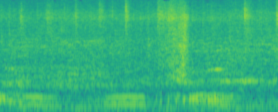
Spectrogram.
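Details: Low, rolling pigeon coos repeat roughly every second from racing pigeons returning from training out of Gapan, Nueva Ecija, as rain falls with a constant broad hiss and a few faint higher chirps.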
